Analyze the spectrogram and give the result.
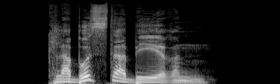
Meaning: plural of Klabusterbeere
- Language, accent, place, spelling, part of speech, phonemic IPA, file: German, Germany, Berlin, Klabusterbeeren, noun, /klaˈbʊstɐbeːʁən/, De-Klabusterbeeren.ogg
